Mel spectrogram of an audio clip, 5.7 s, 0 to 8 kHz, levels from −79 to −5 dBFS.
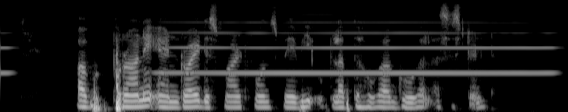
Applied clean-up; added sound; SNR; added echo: none; Wind instrument, woodwind instrument; 11 dB; none.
